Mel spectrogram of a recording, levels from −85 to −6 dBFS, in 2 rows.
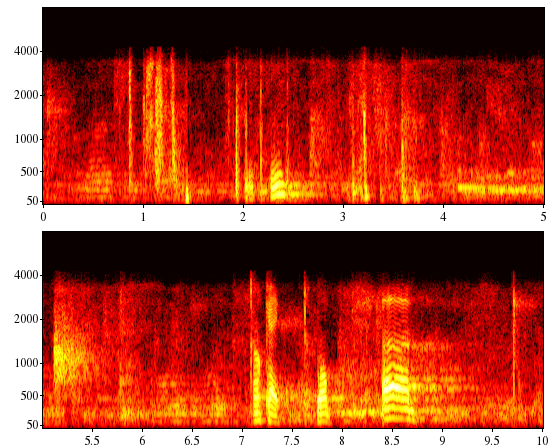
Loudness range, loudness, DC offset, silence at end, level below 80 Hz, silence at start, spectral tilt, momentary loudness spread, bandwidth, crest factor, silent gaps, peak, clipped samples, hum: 11 LU; -22 LUFS; under 0.1%; 0 s; -48 dBFS; 0 s; -11.5 dB/octave; 19 LU; 4.4 kHz; 22 dB; none; -2 dBFS; under 0.1%; none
